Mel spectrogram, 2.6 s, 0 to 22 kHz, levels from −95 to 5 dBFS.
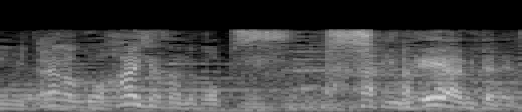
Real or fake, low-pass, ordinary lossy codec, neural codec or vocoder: real; 7.2 kHz; none; none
